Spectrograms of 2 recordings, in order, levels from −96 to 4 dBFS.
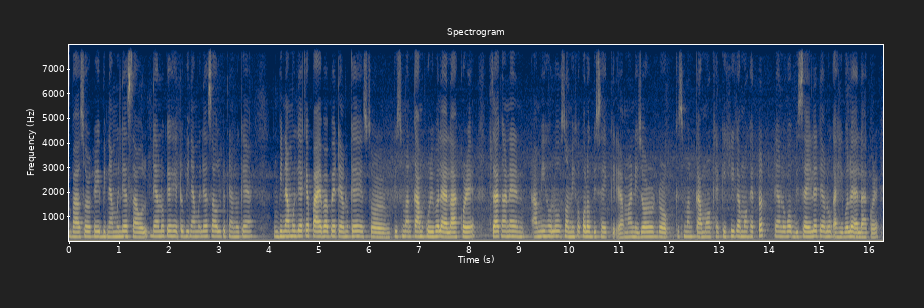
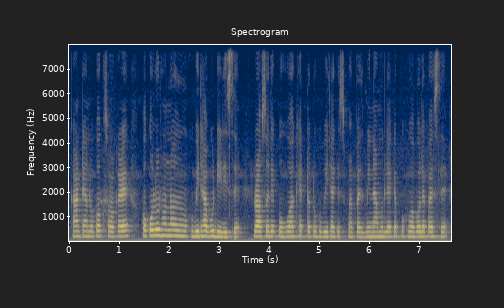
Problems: background sounds at intervals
